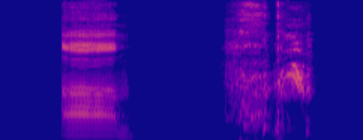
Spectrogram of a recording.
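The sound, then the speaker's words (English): Two coughs from a man, separated by a short silence: the first is a voiced, harmonic bark and the second a rougher, noisier burst. “Excuse me for coughing there for a minute there.”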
